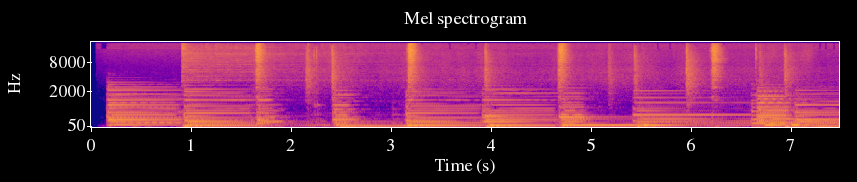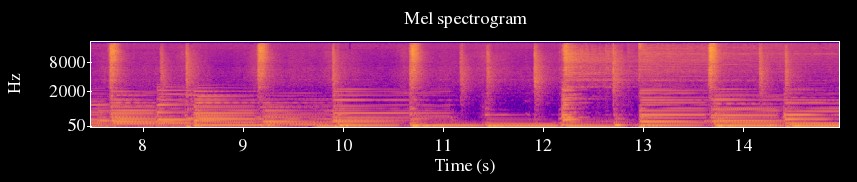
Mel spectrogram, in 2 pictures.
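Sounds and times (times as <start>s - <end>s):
low sustained bass notes: 0.9s - 14.9s.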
